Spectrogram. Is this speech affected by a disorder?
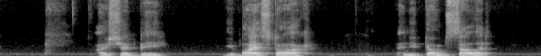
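Yes: multiple sclerosis.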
